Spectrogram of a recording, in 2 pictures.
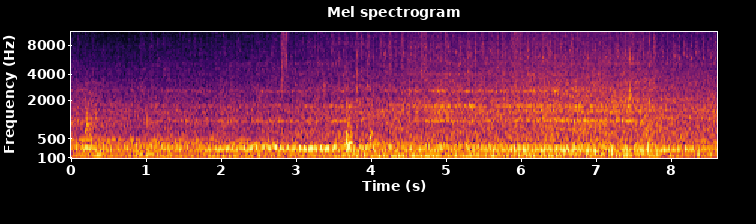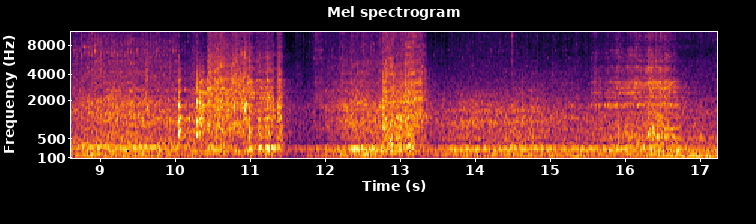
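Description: Engine of a lowered 1980–86 Jaguar XJ saloon running steadily as the car pulls slowly past, with two brief louder rushes of noise about ten and thirteen seconds in.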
